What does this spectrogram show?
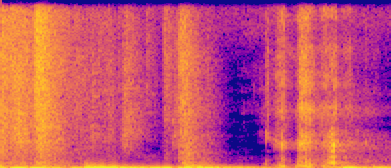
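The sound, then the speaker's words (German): A woman pulls a door shut amid a few scattered knocks and rustling clatter, moderately loud, with no one speaking. “Da macht sie die Tür zu.”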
